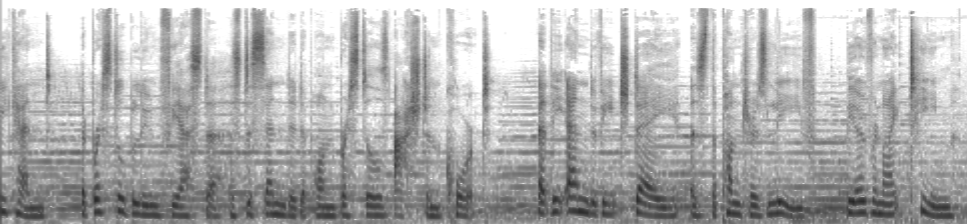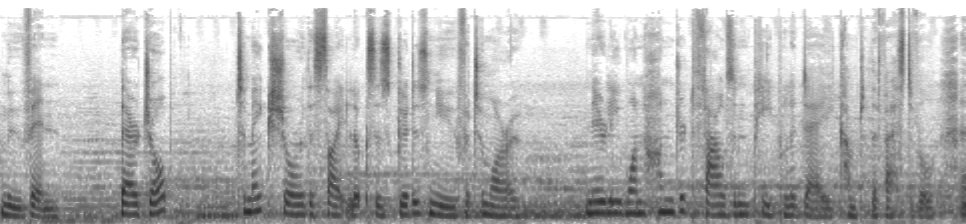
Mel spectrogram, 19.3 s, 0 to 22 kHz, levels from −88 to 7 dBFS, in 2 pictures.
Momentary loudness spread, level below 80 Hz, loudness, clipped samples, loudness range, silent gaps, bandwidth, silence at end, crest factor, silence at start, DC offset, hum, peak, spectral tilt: 7 LU; -42 dBFS; -18 LUFS; under 0.1%; 1 LU; none; 19 kHz; 0 s; 18 dB; 0 s; under 0.1%; none; 0 dBFS; -5 dB/octave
